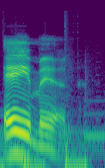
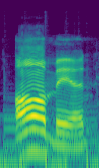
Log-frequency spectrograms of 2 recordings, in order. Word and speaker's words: amen: E to I so words such as all men which came from Hebrew by way of Latin saw its long a changed from all men too amen but everyone in other countries including in a lot of music still used all men so it didn't go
